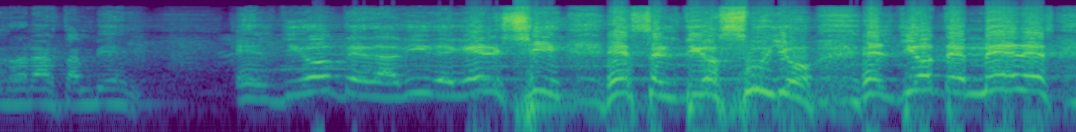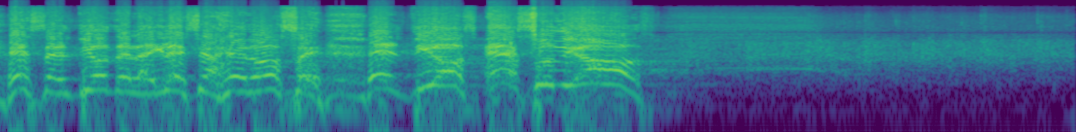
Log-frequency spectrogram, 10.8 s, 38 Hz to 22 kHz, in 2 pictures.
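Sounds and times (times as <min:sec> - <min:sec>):
speech: 0:00.0 - 0:08.8
large crowd applauding: 0:00.6 - 0:05.0, 0:08.2 - 0:10.7
crowd cheering: 0:00.8 - 0:06.2, 0:08.0 - 0:10.7.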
